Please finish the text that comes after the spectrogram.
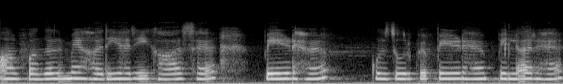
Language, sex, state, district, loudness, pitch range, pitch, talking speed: Hindi, female, Jharkhand, Jamtara, -16 LUFS, 255-265 Hz, 260 Hz, 170 wpm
